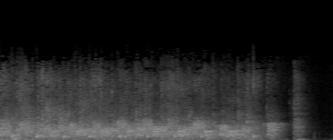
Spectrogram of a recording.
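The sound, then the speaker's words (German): Sustained applause from a crowd, a dense steady wash of many hands clapping that stays loud for nearly three seconds before thinning out and fading into a few scattered claps. “Einen großen Applaus für uns.”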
